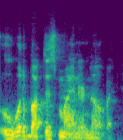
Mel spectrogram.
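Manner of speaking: ordinary delivery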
